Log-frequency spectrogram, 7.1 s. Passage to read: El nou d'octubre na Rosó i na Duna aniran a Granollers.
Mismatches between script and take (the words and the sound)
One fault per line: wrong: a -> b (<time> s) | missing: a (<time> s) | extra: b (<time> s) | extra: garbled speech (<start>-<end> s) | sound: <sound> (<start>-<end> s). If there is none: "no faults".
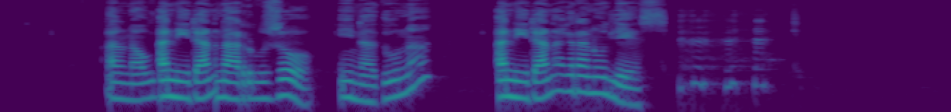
wrong: d'octubre -> aniran (1.3 s)
sound: laugh (5.1-5.9 s)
